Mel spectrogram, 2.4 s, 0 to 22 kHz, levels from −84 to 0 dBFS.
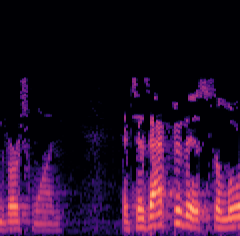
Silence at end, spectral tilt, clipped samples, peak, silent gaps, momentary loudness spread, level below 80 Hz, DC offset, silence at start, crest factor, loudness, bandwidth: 0 s; -5 dB/octave; under 0.1%; -4 dBFS; none; 20 LU; -64 dBFS; under 0.1%; 0 s; 20 dB; -22 LUFS; 5.8 kHz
